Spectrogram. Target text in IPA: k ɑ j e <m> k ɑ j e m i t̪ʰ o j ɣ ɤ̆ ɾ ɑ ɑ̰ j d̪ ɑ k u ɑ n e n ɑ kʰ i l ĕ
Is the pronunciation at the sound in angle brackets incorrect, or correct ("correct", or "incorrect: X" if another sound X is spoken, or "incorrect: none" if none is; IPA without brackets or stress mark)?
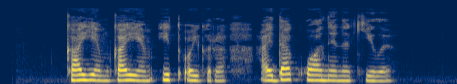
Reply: correct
